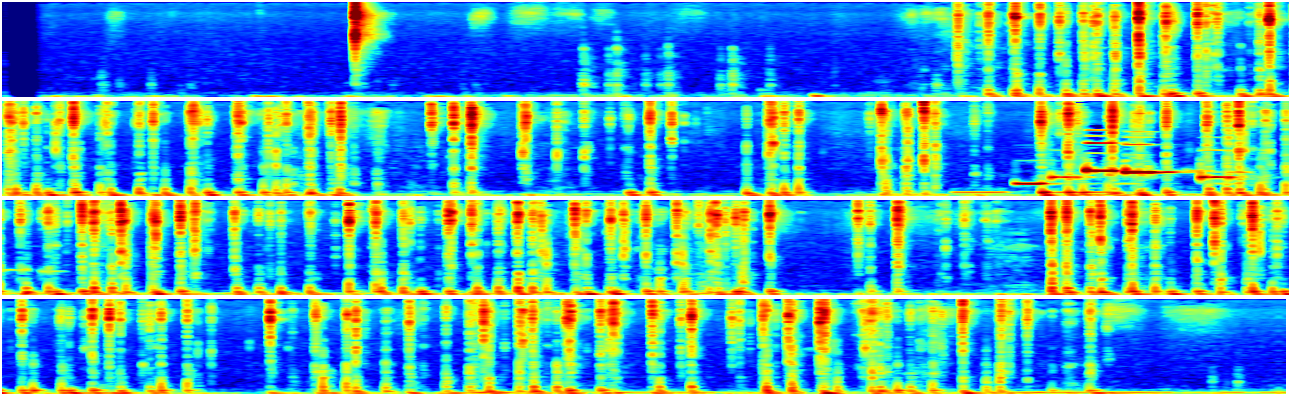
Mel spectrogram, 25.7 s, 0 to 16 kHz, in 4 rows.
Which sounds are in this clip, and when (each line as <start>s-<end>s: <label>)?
1.7s-2.1s: light switch
4.8s-25.1s: keyboard typing
11.2s-13.6s: phone ringing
